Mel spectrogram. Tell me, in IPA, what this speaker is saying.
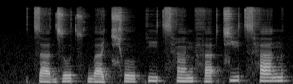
t͡s a˨˩ d͡z o˧ t͡sʰ w a˨˩ t͡ɕʰ o˧ k i˥˧ t͡sʰ ã˧ ŋ h a˨ ʔ t͡ɕ i˦ t͡sʰ a˦ n

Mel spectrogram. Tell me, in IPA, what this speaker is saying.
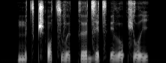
m ɪ t͡s t͡ʃʼ ɔ t͡s v ɘ k ɘ d͡z e t͡sʼ e l o ʔ ɕ o i̯

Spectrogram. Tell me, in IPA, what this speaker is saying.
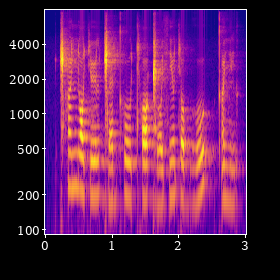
ǁʰ ə̃ ɲ ɔ c yː l ɡ͡ǁ ɛ ɡ kʰ uː cʰ ɔ ɡ͡ǁ o sʲ ũ c o bʱ u | kʼ ə̃ nʲ ə̃ ɡ

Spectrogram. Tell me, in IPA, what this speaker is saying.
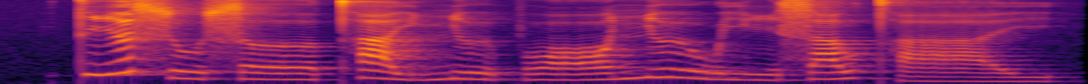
t̪ i˧˥ ə̯ s u˩ s ɤː˩ t̪ʰ a˧˩ j ɲ ɯː˧˩ p̚ ʋ ɔː˩˧ ɲ ɯː˥˨ w j i˩ s a˧˥ w t̪ʰ aː˩ j

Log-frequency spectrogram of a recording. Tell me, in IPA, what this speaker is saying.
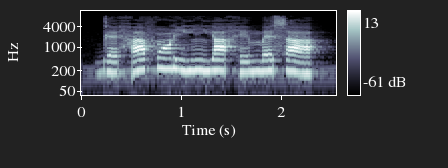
ɡ ɛ˨ h a˨˦ f ɔ̃˦ ɾ i˧ j ĩ˧ j a˦ h e˧ m ɛ˦ s a˦˨

